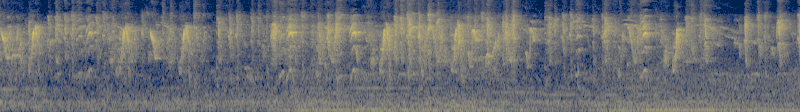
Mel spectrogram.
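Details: White-throated fantail song contest recorded at Tân Qui, Củ Chi, with bright high twittering phrases and quick sharp notes repeated in irregular bursts over eight seconds, the singing continuous and close.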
